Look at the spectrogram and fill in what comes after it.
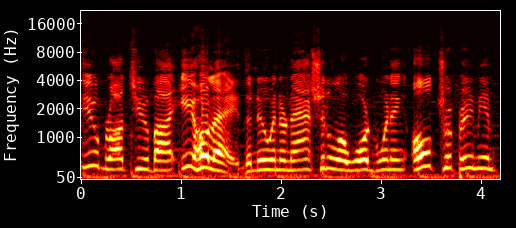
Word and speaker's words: Hijole: Ijole, that's how you say it. Ijole, the official tequila of the show. It's spelled H-I-J-O-L-E.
